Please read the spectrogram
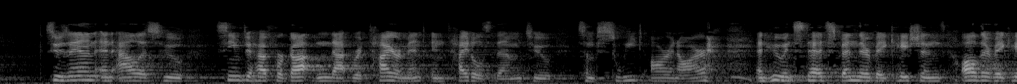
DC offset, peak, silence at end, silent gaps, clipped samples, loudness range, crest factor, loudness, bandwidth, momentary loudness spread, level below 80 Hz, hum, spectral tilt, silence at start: under 0.1%; -12 dBFS; 0 s; none; under 0.1%; 5 LU; 22 dB; -33 LUFS; 8 kHz; 11 LU; -62 dBFS; none; -3.5 dB/octave; 0 s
